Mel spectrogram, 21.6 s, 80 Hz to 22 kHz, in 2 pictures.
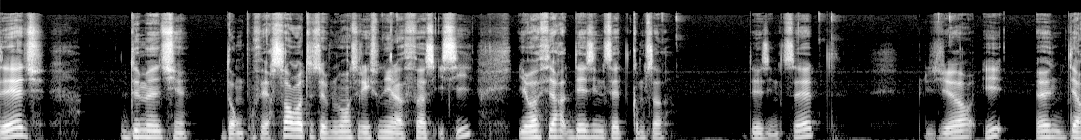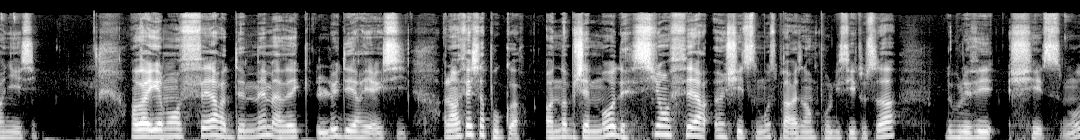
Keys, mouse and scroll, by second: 3.8 right click, 5.6 i, 6.9 i, 8.4 i, 9.6 i, 11.3 Tab, 11.6-12.8 scroll down 1, 12.8 KP_Divide, 14.0 KP_3, 17.1 scroll down 1, 17.3-18.1 scroll up 2, 18.1 w.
